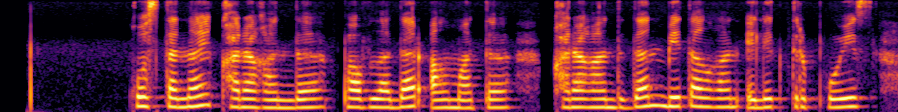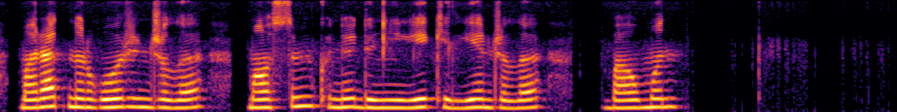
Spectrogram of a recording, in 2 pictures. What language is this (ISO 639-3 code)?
kaz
